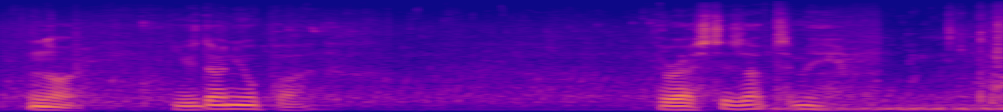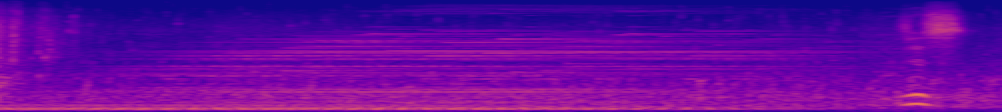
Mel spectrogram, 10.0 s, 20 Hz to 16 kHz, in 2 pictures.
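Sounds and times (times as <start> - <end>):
faint water sounds: 0.0 - 10.0
sustained high music tones: 3.6 - 10.0.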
